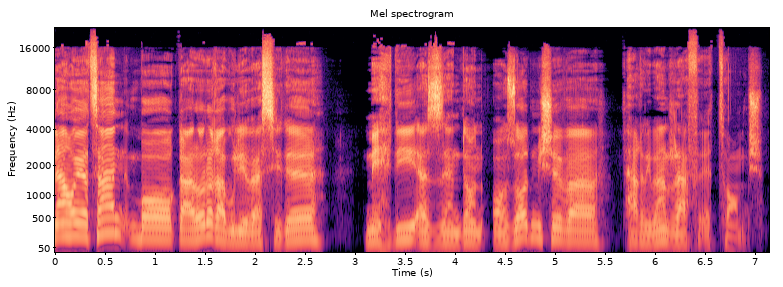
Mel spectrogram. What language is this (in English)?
Persian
